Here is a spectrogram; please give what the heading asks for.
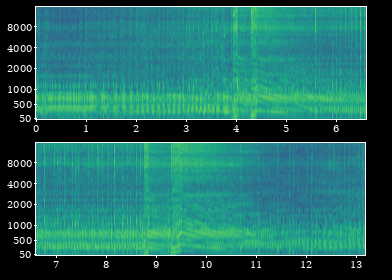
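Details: Chainsaw with good compression, after a little fuel on the bottom: a crisp two-stroke idle with two clean, quick revs up and back down, sharp throttle response, running evenly. The diaphragms are likely hard; it will need adjusting.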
